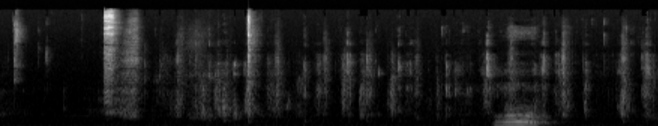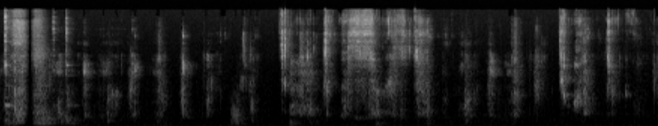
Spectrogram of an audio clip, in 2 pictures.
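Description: A person chewing a mouthful of spicy chicken feet in soup and seaweed rice ball, close to the microphone: wet chewing with crisp crunches. A short low hum from the throat comes about five seconds in.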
